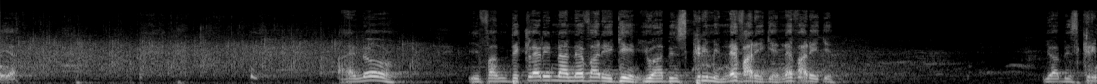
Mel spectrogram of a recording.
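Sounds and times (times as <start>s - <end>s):
church congregation clapping weakly in praise: 0.0s - 4.7s
speech: 3.5s - 4.1s, 4.7s - 8.5s, 10.4s - 10.9s.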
